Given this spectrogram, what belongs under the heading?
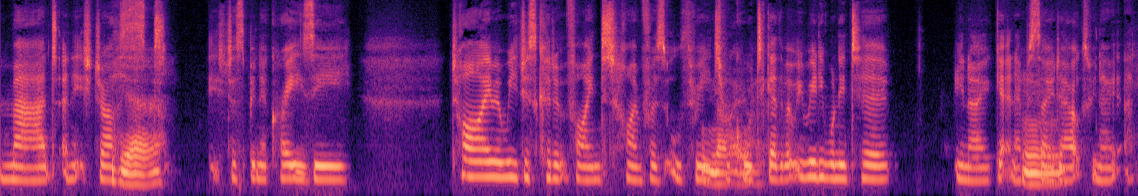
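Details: Adult woman speaking; Normal speech.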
